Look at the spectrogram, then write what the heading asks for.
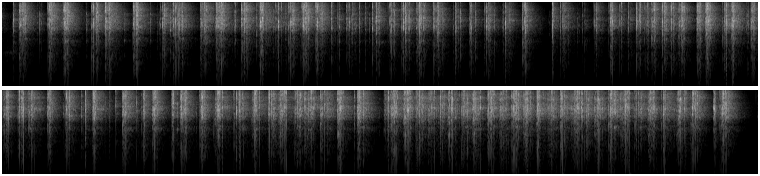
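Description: A dense, ratchet-like rattle from a hand-played musical instrument whose two parts are moved alternately up and down by the hands, rapid dry clicks running steadily for over twenty seconds, with only two brief pauses.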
